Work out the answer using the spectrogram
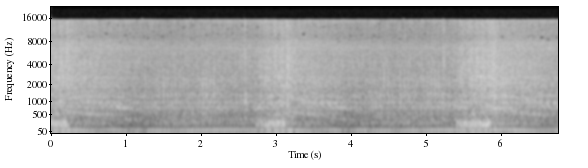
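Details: Suzuki Multicab F6A engine idling unevenly with an irregular tak-tak stumble every couple of seconds, no steady rhythm: random misfire at idle, cause not pinned down.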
